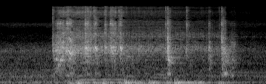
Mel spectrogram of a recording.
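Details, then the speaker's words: 2012 Suzuki King Quad LT-A400F cranking: brief uneven whir that never catches; rebuilt All Balls fuel pump gives only 16-18 psi versus 42-43 psi required, so it won't start or idle. "but the most fuel pressure i can get out of this all balls pump is about 16 to 18 psi the machine simply won't idle there's not enough pressure"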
